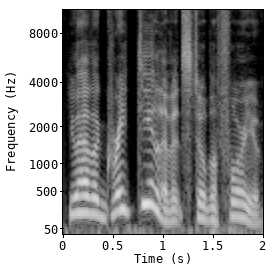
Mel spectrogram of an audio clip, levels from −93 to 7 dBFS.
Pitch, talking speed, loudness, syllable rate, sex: 185 Hz, 300 wpm, -16 LUFS, 6.4 syllables/s, male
